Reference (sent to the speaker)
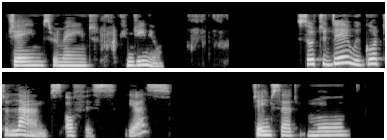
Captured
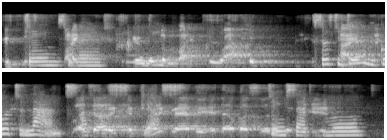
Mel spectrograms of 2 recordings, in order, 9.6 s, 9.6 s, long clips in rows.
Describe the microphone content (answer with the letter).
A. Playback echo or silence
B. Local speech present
B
